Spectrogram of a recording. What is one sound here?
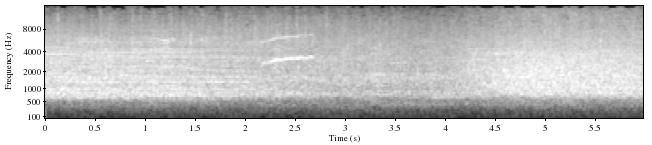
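A large crowd cheers loudly and steadily in a big arena.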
